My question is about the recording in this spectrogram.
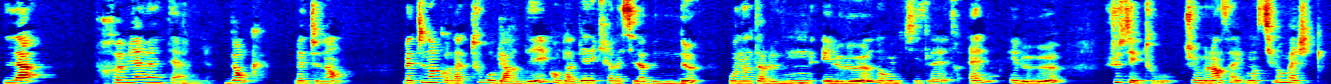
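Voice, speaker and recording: A young woman who teaches primary school speaks at medium pitch and a moderate pace, her tone darkish, while teaching young children handwriting. Patiently, she asks questions and answers her own prompts. The recording is reverberant.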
